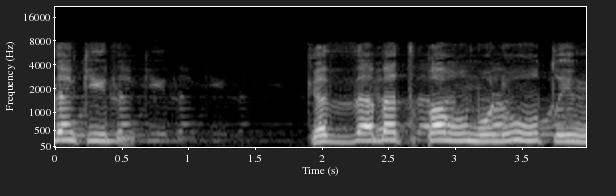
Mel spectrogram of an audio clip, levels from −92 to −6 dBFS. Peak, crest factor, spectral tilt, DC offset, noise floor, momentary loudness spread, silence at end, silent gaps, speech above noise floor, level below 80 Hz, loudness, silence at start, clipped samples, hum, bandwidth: -12 dBFS; 18 dB; -7 dB/octave; under 0.1%; -76 dBFS; 11 LU; 0 s; none; 46 dB; -82 dBFS; -30 LUFS; 0 s; under 0.1%; none; 8 kHz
